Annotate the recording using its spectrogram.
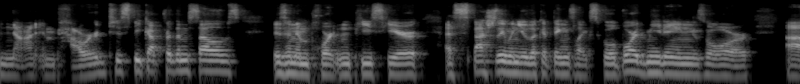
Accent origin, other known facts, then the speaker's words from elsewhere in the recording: Los Angeles, California, United States; I'm from California, Los Angeles area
